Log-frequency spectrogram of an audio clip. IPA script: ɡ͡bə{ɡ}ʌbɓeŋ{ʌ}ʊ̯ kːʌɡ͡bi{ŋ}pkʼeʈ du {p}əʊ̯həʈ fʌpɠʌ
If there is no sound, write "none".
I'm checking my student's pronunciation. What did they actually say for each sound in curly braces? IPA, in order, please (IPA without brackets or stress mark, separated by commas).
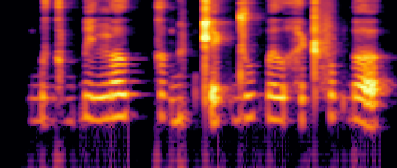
ɡ, ʌ, none, k͡p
